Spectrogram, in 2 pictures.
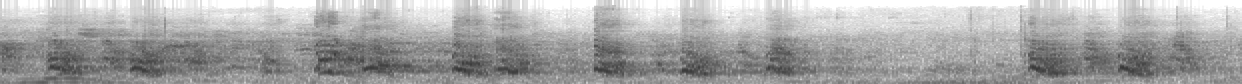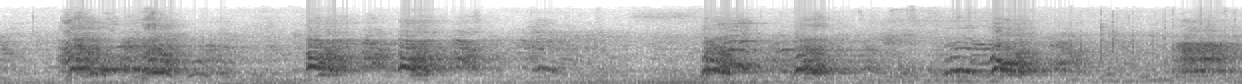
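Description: An Australian Kelpie barking in repeated bursts of quick, high yips, about eight bursts a second or two apart, while running an agility course.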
